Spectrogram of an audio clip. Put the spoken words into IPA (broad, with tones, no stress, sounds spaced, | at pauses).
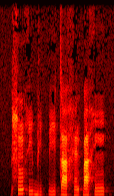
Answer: s ũ˦ h i˧ b i˨ k͡p i˧ t a˧ h ɛ̃˨ k͡p a˧ h ĩ˦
